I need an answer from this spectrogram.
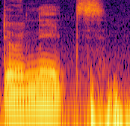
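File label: "donate", Nigerian Pidgin, male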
